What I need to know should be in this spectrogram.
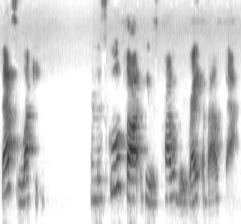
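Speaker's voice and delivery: put-on lively read-aloud for kids; story narration. A narrator's reading. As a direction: tell it like a picture book to a class. Reads picture book to children.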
